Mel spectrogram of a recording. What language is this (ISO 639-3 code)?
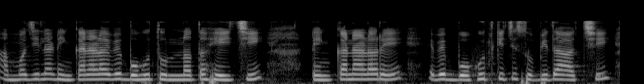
ori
